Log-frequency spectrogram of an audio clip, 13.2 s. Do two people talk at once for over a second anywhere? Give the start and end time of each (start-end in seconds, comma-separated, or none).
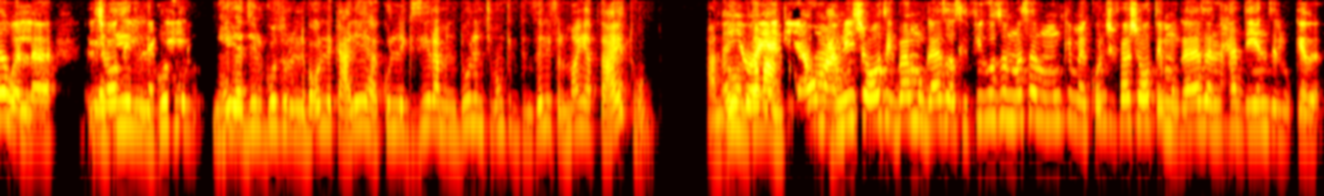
none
